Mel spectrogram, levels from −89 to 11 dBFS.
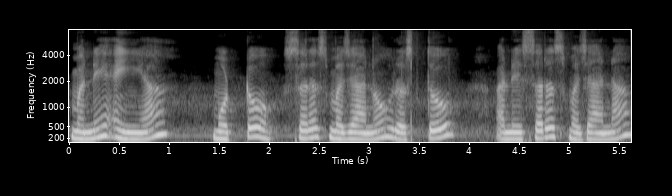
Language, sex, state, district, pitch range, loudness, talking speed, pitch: Gujarati, female, Maharashtra, Mumbai Suburban, 175-230 Hz, -13 LUFS, 95 wpm, 195 Hz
